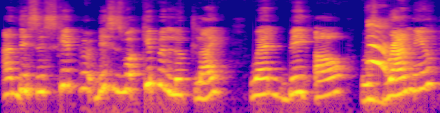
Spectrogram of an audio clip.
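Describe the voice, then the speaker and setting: Woman storytime host, high voice, unhurried picture-book delivery for young children, echoey room. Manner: expressive, addressing young listeners directly. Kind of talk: children's storybook read-aloud. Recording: roomy, echoing home recording.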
